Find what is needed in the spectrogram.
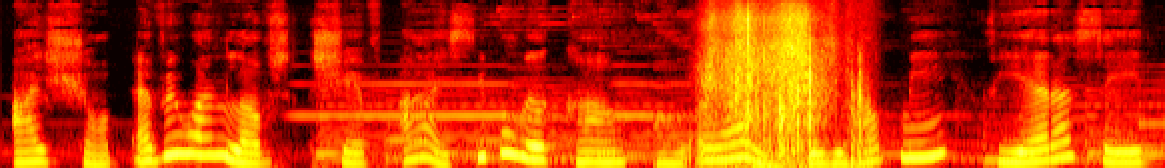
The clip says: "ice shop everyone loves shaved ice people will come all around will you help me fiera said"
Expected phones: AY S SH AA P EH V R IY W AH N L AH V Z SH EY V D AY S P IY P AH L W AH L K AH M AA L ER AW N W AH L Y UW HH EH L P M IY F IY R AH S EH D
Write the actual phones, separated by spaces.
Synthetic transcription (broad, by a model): AY SH AA P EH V R IY W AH N L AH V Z SH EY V AY S P IY P AH L W AH L K AH M AA L ER AW N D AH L Y UW HH EH L P M IY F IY R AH S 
